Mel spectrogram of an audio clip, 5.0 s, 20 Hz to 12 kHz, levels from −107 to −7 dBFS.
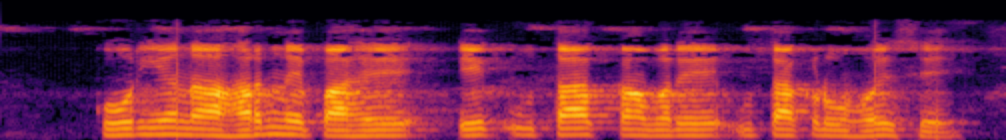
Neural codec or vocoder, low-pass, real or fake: none; 7.2 kHz; real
